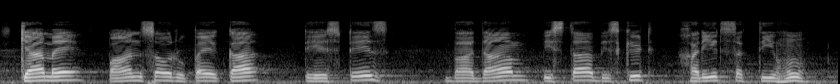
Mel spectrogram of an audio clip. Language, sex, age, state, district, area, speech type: Urdu, male, 18-30, Uttar Pradesh, Muzaffarnagar, urban, read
